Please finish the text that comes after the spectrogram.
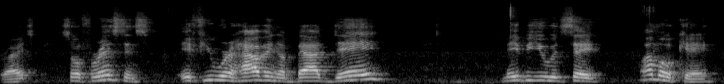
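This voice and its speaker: A man's voice: sits high, slow. Patient man tutoring English. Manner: patient, encouraging, reads model phrases with lively emphasis. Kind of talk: online one-on-one English lesson.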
